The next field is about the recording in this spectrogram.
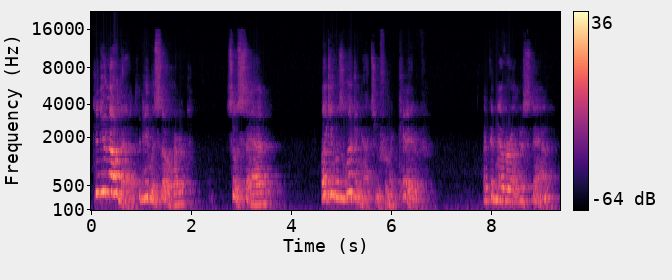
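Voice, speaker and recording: An older woman playing a gentle, wistful retired schoolteacher in a dramatic stage reading, musing and hesitant. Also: on the high side, very animated, a little slow, long pauses. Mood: sorrowful, wistful. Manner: hesitant, musing, tender, asking questions. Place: indoor arts center stage. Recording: roomy, distant stage recording.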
